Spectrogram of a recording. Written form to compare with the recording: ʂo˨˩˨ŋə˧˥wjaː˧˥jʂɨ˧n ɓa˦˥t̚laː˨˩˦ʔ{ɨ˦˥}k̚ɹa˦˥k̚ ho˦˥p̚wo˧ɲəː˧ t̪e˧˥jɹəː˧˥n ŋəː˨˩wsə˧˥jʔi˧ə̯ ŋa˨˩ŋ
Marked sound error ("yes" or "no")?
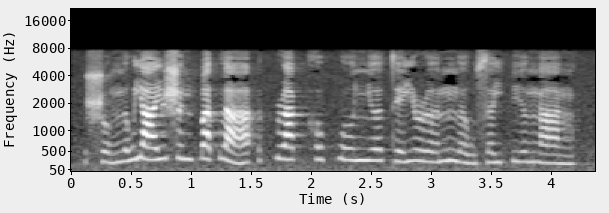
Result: yes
